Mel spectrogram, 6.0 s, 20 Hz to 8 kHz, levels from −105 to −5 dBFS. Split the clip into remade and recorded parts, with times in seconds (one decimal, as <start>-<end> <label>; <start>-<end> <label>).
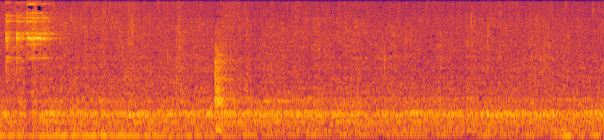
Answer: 0.0-6.0 recorded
